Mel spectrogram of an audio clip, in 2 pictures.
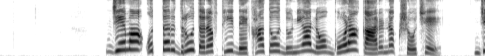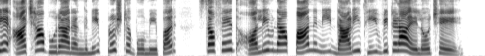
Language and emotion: Gujarati, neutral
